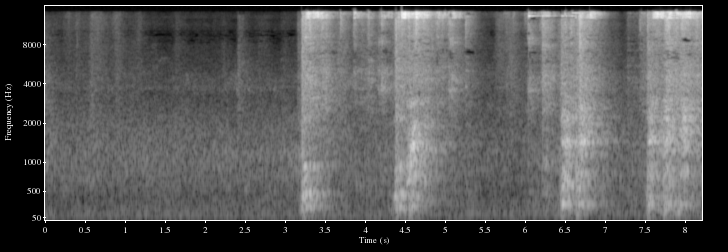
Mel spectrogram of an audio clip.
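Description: Punches landing on a hanging Everlast heavy bag: after a few quiet seconds, four hard blows a second or two apart, each striking suddenly and fading over about half a second.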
